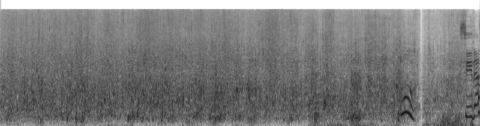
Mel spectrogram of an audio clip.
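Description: Steady rush and splash of whitewater through small river rapids, heard close up from an inflatable boat riding through them. The rush breaks off abruptly about seven seconds in.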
